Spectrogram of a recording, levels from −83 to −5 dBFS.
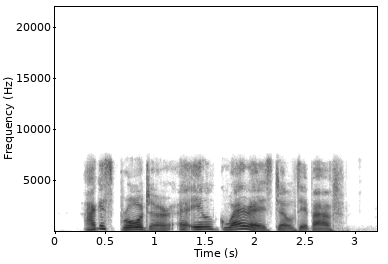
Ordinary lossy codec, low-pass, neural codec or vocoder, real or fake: Opus, 24 kbps; 7.2 kHz; none; real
